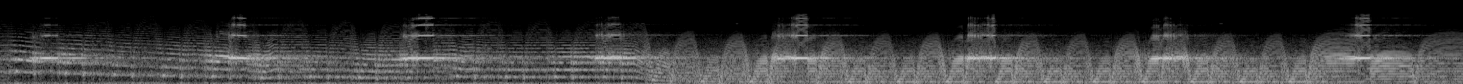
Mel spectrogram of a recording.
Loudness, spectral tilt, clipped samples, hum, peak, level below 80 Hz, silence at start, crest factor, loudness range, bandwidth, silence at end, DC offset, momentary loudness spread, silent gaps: -23 LUFS; -4 dB/octave; under 0.1%; none; -10 dBFS; -44 dBFS; 0 s; 14 dB; 3 LU; 11 kHz; 0 s; 0.4%; 13 LU; none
